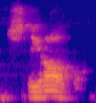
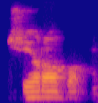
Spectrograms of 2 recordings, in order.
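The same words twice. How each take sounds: First: The first consonant is a heavy emphatic s sound. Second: The first consonant is a middle-tongue sh sound. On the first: The speaker calls it right. "Jelaskan shotnya" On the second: The speaker calls it wrong. "Syiratal salah"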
